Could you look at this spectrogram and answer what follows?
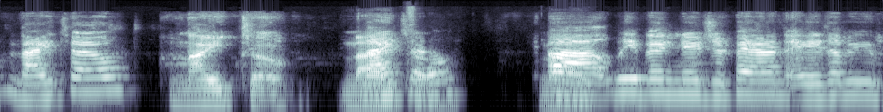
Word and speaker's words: Naito: Naito? Naito.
